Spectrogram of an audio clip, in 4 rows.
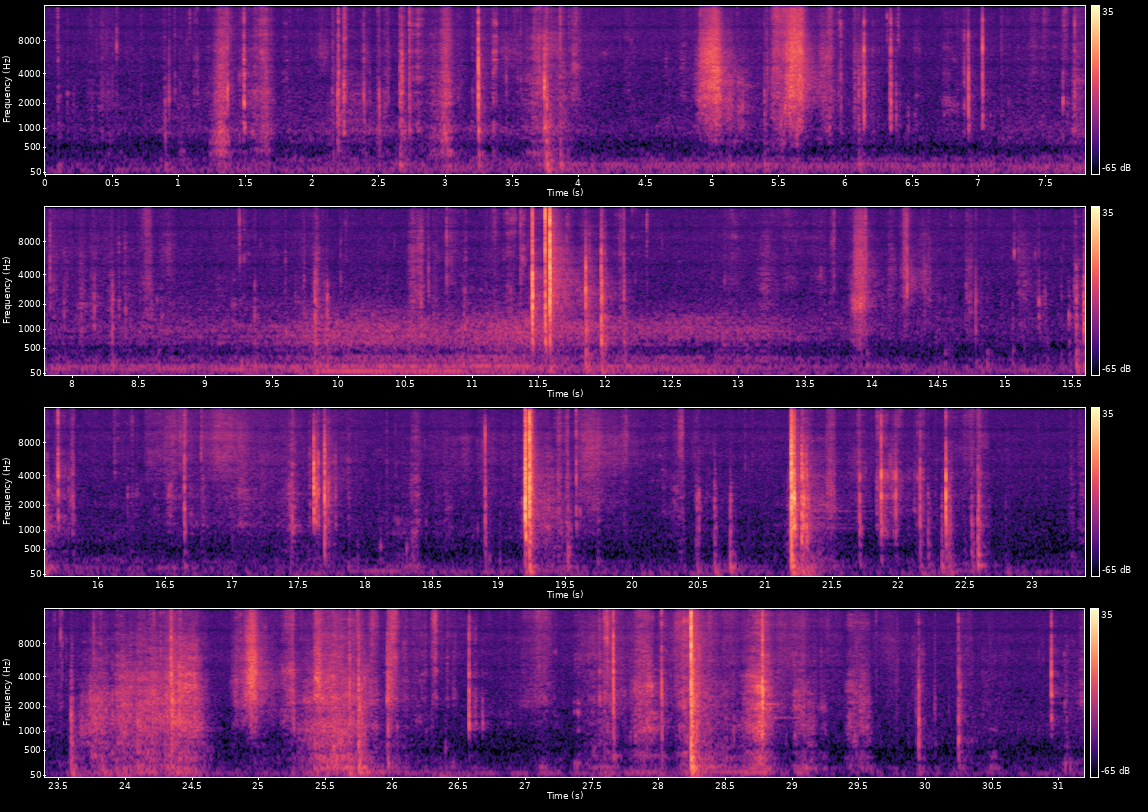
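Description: Small flat-blade screwdriver prying the brittle plastic retaining tabs on the back cover of a Honda Insight Gen1 instrument cluster: a string of irregular plastic clicks and scrapes, with a few louder sharp snaps as tabs pop free and handling noise of the plastic housing.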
